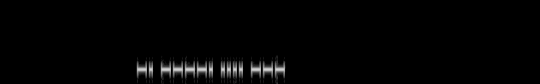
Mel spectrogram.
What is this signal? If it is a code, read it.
Morse code, heard as a keyed tone, about 40 wpm, 700 Hz. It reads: N9HO
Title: USA Call Signs - 4 Characters - Repeated 2x - 40wpm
